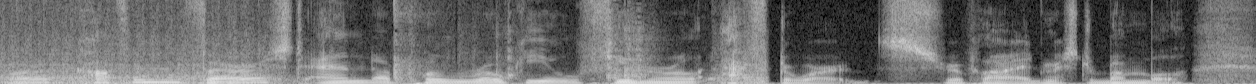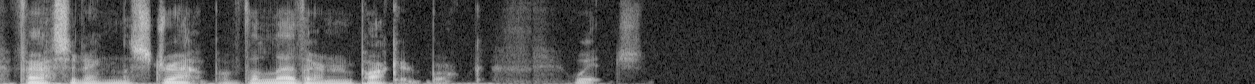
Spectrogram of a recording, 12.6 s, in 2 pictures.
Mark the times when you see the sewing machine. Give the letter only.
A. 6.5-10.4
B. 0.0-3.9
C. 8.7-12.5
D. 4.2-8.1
B.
